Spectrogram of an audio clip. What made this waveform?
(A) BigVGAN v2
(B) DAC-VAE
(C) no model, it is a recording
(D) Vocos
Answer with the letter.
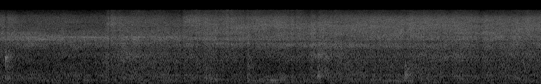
B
